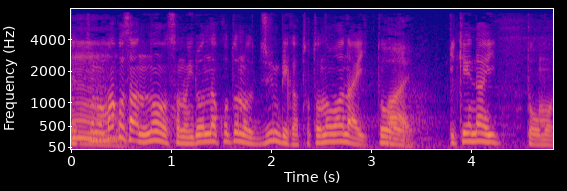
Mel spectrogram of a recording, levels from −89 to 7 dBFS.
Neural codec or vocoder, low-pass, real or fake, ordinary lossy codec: none; 7.2 kHz; real; none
